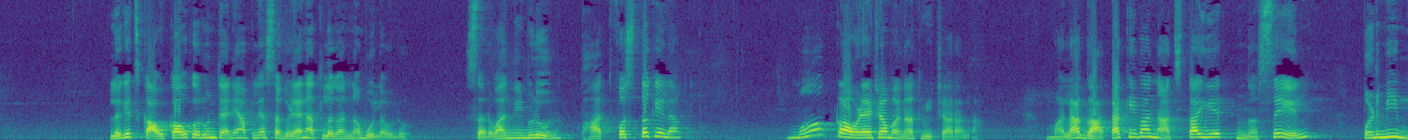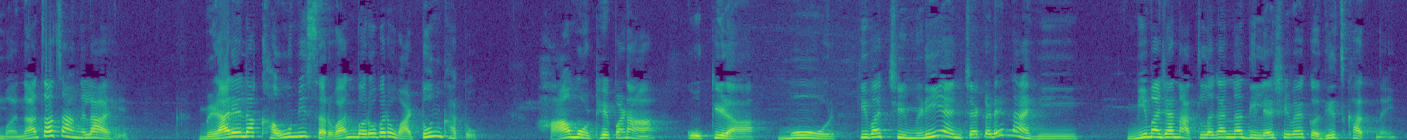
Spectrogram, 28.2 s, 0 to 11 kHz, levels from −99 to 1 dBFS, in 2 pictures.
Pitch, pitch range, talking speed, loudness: 225 Hz, 180-270 Hz, 105 wpm, -16 LUFS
